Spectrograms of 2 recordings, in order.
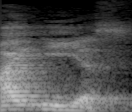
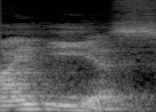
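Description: The two takes are said the same way.

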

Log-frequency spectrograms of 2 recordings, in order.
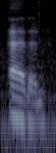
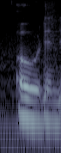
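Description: First: The name begins with an 'ee' sound. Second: The name begins with an 'oh' sound. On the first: The speaker calls it right. "it's Eden. It's pronounced like Oedipus" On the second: The speaker calls it wrong. "it's not Odin"

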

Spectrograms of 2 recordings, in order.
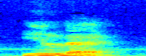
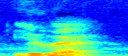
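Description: First: The two words run together as one word. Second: The same.

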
